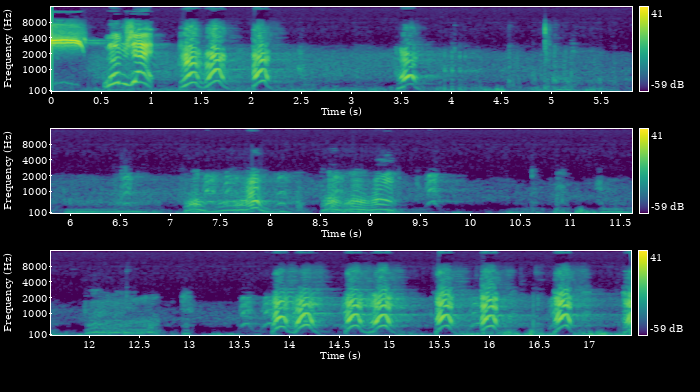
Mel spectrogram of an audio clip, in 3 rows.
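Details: An old Dobermann, aged 11 years 7 months, gives bursts of short, yelping barks and whines. The bursts are separated by quiet pauses, and a person speaks in between.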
